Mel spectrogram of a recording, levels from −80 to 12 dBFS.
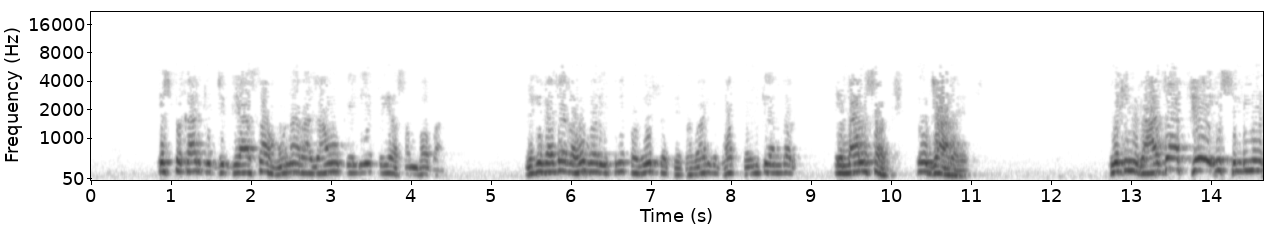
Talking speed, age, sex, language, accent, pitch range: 125 wpm, 50-69, male, Hindi, native, 150-210 Hz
